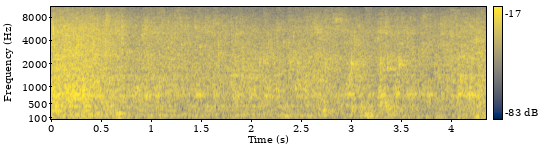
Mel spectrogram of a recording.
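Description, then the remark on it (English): A steady stream of gin pours into a small glass at a gin bar in Cologne, a continuous splashing trickle that keeps a fairly even level for a few seconds with no talking over it. “It's poured it in our gin bar.”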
